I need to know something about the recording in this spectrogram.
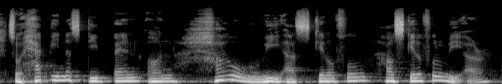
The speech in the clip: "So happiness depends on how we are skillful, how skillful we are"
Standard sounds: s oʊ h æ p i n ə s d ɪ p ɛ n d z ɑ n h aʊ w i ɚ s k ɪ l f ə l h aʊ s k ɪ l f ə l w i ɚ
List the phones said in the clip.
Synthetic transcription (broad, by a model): s oʊ h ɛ p i n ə s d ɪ p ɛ n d ɑ n h aʊ w i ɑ s k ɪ l f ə l h aʊ s k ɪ l f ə l w i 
